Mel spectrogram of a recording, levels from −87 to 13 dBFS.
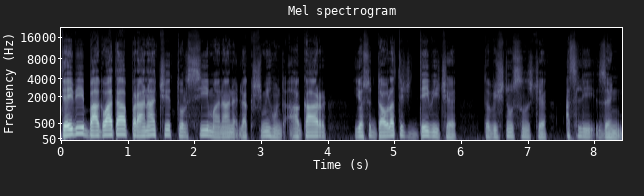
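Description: No technical faults are audible.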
